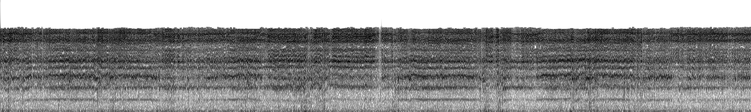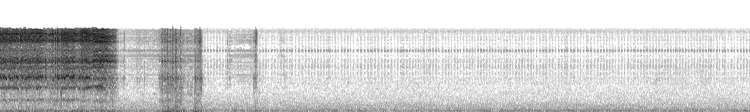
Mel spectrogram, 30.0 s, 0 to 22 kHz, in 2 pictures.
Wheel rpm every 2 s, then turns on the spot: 110, 110, 120, 120, 110, 110, 120, 120, 60, 20, 0, 0, 0, 0, 0.
18-20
